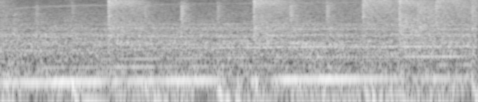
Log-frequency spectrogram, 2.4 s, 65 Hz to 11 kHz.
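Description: A Group 1 race car at Daytona in Gran Turismo 7 revs loudly and steadily under throttle, its engine note shifting with faint tire squeal mixed in, continuous and close throughout.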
